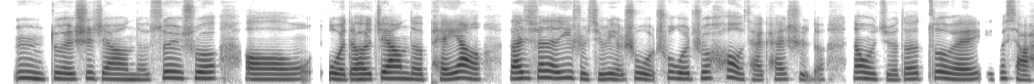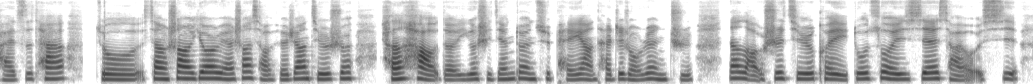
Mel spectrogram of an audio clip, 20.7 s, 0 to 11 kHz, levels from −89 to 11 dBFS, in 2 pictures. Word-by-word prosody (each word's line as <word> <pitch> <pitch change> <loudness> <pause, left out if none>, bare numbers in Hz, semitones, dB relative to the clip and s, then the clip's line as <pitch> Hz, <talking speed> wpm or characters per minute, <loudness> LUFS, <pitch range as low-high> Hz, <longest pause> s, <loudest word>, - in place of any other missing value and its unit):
嗯， 245 -3 +1
对， 220 -1 +1
是 240 +2 -1
这 220 0 -3
样 205 -1 +1
的。 195 0 -5
所 255 +6 -1
以 250 -1 +2
说， 240 0 +1 0.2
呃， 205 +1 +1
我 215 -2 +4
的 205 +1 +4
这 215 +4 +1
样 235 -1 +7
的 210 -2 +1
培 205 +2 0
养 240 -5 +6 0.2
垃 235 0 +5
圾 245 - -4
分 270 +2 +2
类 255 - +4
的 240 - +3
意 260 - -1
识 225 -4 -3
其 200 0 -4
实 210 - +1
也 195 -2 -1
是 230 - -4
我 205 -4 +1
出 250 +5 -6
国 225 -1 +2
之 245 +3 -2
后 250 -2 +1
才 185 -2 -6
开 205 +2 -5
始 200 -2 -8
的。 200 - -13 0.2
那 240 0 +3
我 230 -2 +3
觉 195 -3 -6
得 215 +3 -1
作 245 +2 0
为 205 0 +2
一 205 - -14
个 240 +4 -6
小 215 -6 0
孩 175 0 -5
子， 215 +4 -9
他 220 +2 0 0.3
就 195 -1 -1
像 220 -2 +1
上 230 0 +4
幼 240 0 +3
儿 235 - +4
园 210 -2 0
上 250 +3 0
小 190 -6 -6
学 190 0 -6
这 225 - -3
样， 225 +1 +3
其 215 -2 -4
实 205 - +2
是 230 +2 -3 0.3
很 210 +1 +5
好 220 -5 +4
的 185 -1 -5
一 190 - -8
个 205 +1 -2
时 210 - -6
间 205 +2 -4
段 225 -2 -2
去 210 +1 -8
培 195 -3 -6
养 200 -2 -1
他 200 -1 -6
这 210 +2 -2
种 185 -2 -4
认 210 -2 -2
知。 185 0 -9 0.3
那 245 0 +2
老 200 -5 0
师 235 +2 -2
其 225 -1 -6
实 215 +1 +2
可 215 -1 -2
以 190 -3 +1
多 220 +3 -1
做 235 -1 +1
一 205 - +1
些 225 +3 +1
小 195 -6 -5
游 170 - -7
戏， 210 +1 -6
215 Hz, 270 characters per minute, -22 LUFS, 200-235 Hz, 0.3 s, 样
